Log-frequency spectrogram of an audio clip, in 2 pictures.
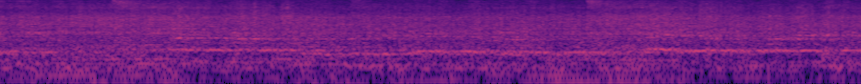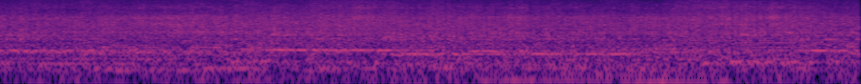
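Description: Oi! punk rock band playing live: distorted electric guitars, bass and drums at full volume, steady and unbroken.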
